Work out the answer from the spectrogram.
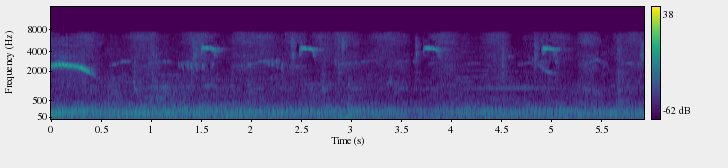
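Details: Chinese hwamei (Garrulax canorus) above water gives a clear downslurred whistle, then short, sharp, high notes about once a second, over a low steady rumble.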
